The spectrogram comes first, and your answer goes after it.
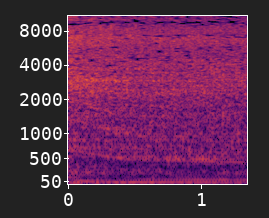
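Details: VAZ 2110 petrol engine idling: heavy low drone and throbbing rumble through the body after suspension rebuild; vibration persists, traced to misaligned engine mount being re-centered; previously Priora stabilizer struck tunnel.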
